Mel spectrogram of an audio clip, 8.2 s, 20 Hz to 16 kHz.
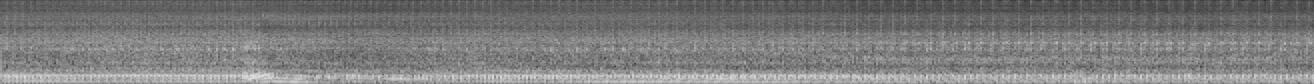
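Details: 2000 Yamaha R6 first run after repairs, warm at idle: busy, buzzy mechanical noise with a brief pitch dip near the start; source not identified.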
